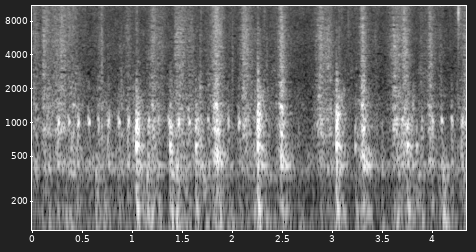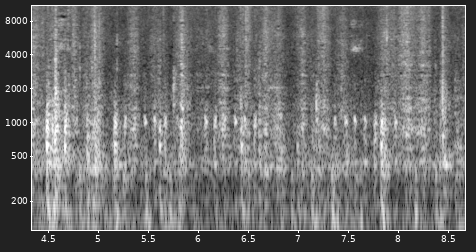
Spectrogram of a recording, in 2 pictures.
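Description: A small screw being turned by hand with a screwdriver into the computer's sheet-metal chassis: a run of faint, irregular clicks and light scraping as it threads in.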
